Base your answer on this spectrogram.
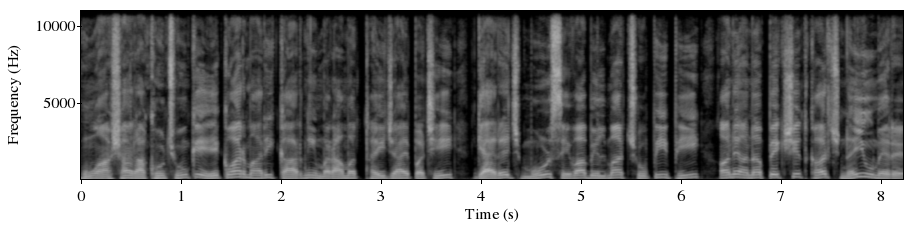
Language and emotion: Gujarati, fearful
